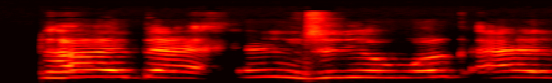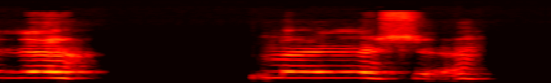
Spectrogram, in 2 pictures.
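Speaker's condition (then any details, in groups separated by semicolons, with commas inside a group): Cerebral palsy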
